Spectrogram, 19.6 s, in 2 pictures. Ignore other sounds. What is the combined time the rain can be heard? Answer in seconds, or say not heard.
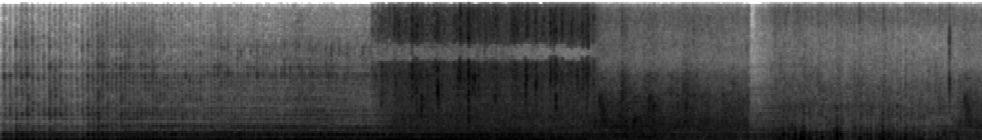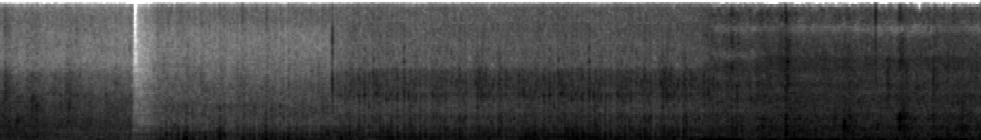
16 s.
